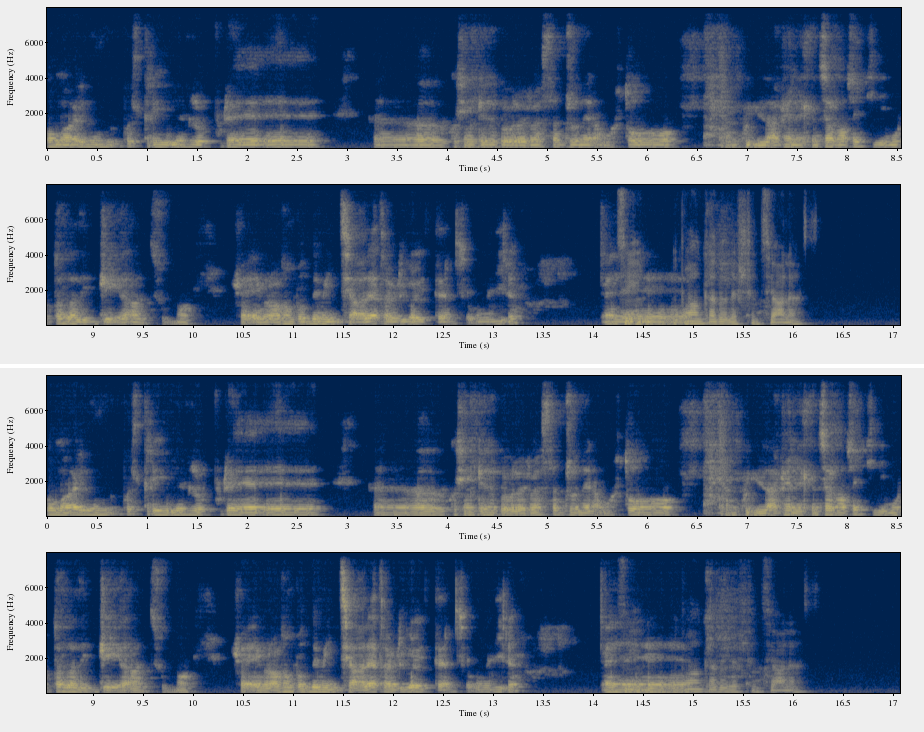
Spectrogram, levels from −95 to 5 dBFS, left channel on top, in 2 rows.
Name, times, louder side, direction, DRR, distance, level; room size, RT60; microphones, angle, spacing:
voice 1, 0.0-10.0 10.4-13.6 14.1-15.0, right 1 dB, 35° right, 0.8 m, -28 dB
voice 2, 14.3-16.2, left 6 dB, 70° left, 0.3 m, -33 dB
5.0 x 2.1 x 2.2 m
head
